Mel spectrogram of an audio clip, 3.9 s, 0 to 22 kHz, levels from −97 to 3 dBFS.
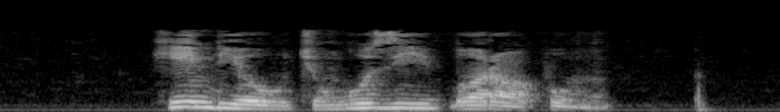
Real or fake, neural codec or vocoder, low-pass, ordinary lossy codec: real; none; 7.2 kHz; MP3, 32 kbps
